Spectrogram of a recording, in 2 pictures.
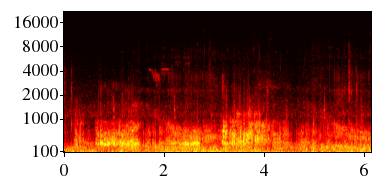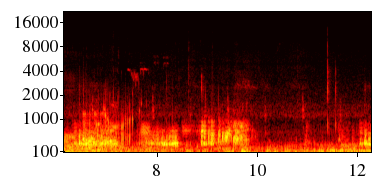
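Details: Long, continuous low gurgling rumbles that swell and fade in waves over about twelve seconds: stomach growling (borborygmi).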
